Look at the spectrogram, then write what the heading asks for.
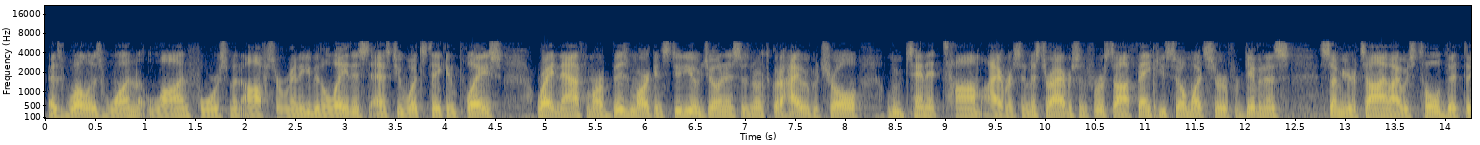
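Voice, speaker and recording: A man's voice: medium pitch, fairly even intonation, fast. Male TV host, emphatic, talks straight to the viewer; muffled broadcast audio. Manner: emphatic, pointed, addresses viewers directly. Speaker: TV talk show host. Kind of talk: evening news commentary.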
